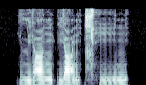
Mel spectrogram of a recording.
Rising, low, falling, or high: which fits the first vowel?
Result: rising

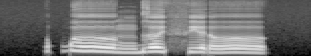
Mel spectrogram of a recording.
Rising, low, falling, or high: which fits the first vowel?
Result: falling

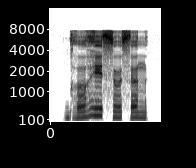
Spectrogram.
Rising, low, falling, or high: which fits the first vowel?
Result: rising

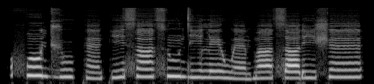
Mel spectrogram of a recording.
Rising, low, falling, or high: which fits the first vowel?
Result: high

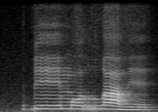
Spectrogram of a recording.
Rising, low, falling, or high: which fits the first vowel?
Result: high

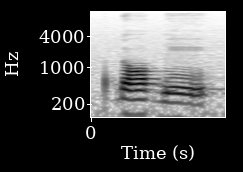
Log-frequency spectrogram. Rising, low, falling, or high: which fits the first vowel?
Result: high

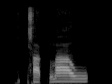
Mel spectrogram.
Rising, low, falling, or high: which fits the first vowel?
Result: low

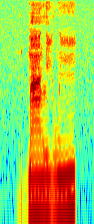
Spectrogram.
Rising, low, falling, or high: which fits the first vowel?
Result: low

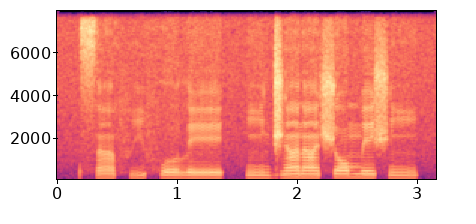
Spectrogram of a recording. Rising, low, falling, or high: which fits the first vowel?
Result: low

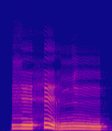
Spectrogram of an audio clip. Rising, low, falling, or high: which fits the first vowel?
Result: low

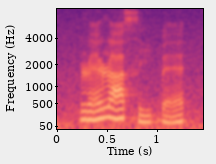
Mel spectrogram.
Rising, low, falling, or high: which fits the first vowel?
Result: rising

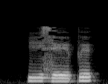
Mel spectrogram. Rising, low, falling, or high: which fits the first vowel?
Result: low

